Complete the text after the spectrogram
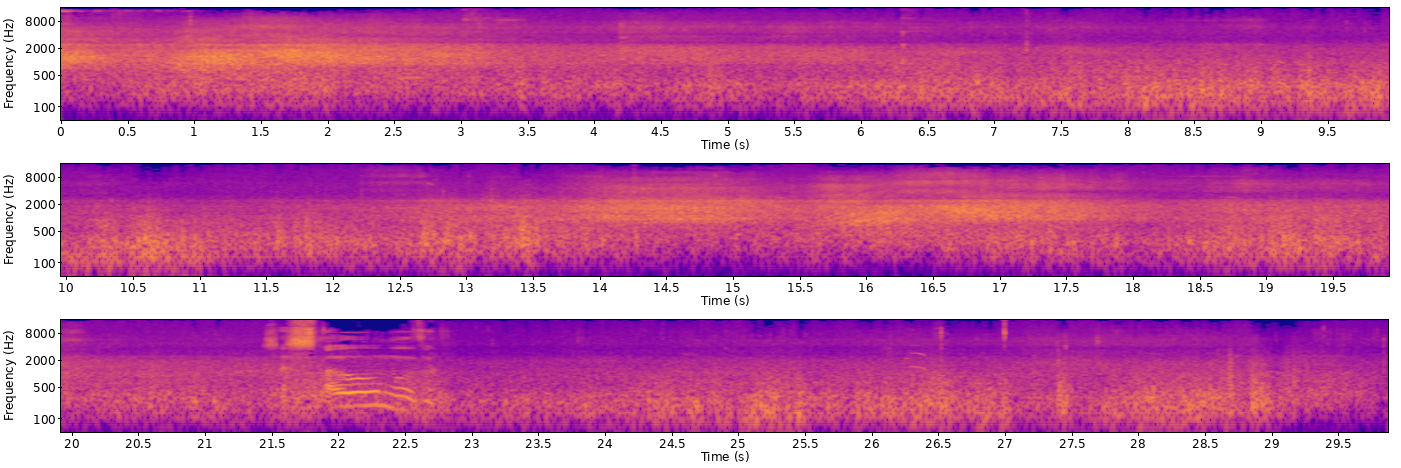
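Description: A large ship's engine rumbles low and steady across the water.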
